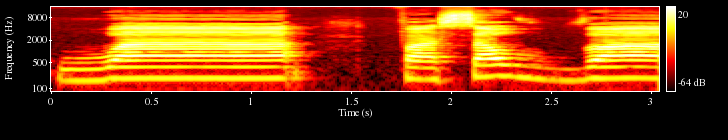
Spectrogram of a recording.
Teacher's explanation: वाव होंठों की ना तमाम गुलाई से अदा होगा। फ़सव्वा, हा के ऊपर पेश, हा सीने से अदा होगा।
